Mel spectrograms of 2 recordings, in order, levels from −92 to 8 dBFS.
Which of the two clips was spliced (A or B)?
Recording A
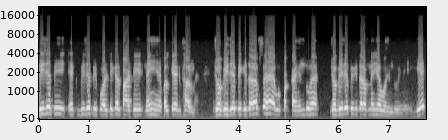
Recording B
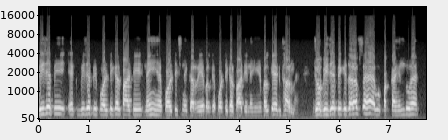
A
